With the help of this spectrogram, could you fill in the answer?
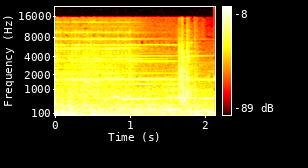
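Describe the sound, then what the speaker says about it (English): A telephone rings in the video game Still Wakes the Deep, a single electronic ring burst rising over a steady hum and tonal background drone. "Phone call."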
